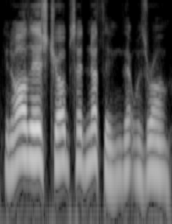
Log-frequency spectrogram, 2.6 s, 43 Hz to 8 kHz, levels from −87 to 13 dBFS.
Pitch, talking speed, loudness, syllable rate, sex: 160 Hz, 210 wpm, -15 LUFS, 4.1 syllables/s, male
